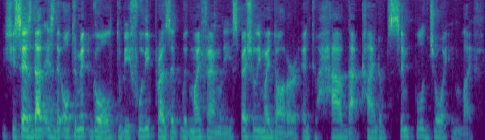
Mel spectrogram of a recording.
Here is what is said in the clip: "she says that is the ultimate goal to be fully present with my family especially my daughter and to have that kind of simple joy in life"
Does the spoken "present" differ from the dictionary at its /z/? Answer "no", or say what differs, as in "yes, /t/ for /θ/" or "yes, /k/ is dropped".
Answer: no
